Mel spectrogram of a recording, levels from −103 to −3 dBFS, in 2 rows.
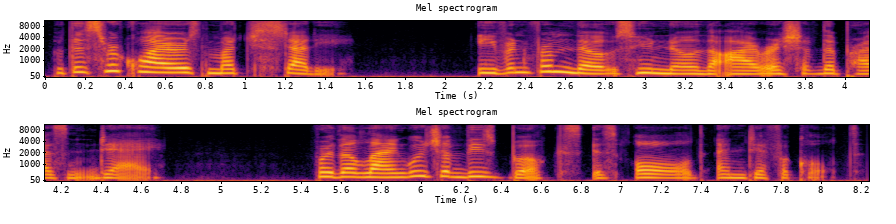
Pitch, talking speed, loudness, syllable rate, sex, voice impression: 230 Hz, 190 wpm, -19 LUFS, 5.7 syllables/s, female, very feminine, very young, very thin, tensed, powerful, bright, slightly soft, very clear, very fluent, slightly raspy, very cute, intellectual, very refreshing, sincere, slightly calm, very friendly, very reassuring, very unique, elegant, slightly wild, sweet, very lively, kind, intense, very light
